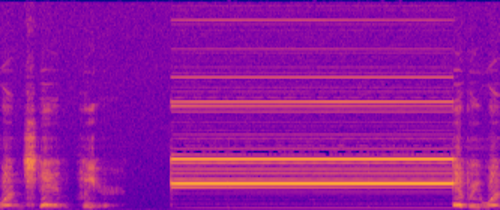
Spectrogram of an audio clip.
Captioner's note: beeeep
